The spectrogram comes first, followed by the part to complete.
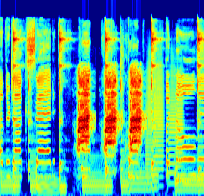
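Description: Children's song music with three duck quacks in a row, about half a second apart, starting a second and a half in: the cartoon mother duck's "Quack! Quack! Quack!".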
